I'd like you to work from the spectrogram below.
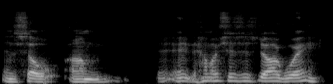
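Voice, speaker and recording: A man answering callers on a live show, brisk and folksy, cutting in to steer the talk. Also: on the high side, husky. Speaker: call-in show expert. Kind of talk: live call-in advice.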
